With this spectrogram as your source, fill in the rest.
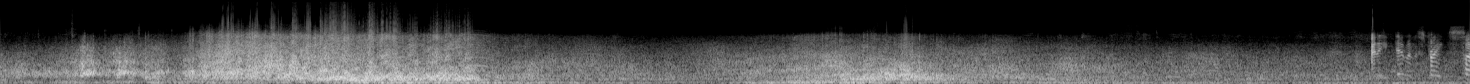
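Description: Dassault Rafale jet with two Snecma M88-2 afterburning turbofans roaring past at an airshow, a loud broadband surge that swells, fades and builds again in a second pass, with crowd and commentary under it.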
